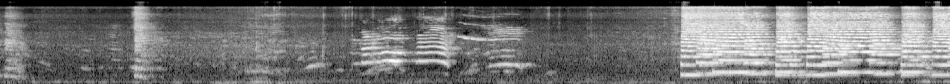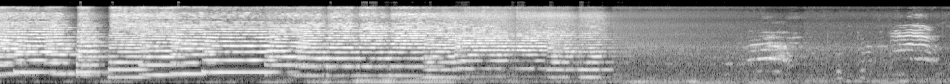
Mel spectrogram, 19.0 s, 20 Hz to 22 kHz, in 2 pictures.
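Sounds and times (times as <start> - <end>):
bus horn playing a tune: 0.0 - 0.3, 1.3 - 1.7, 6.8 - 15.9.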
